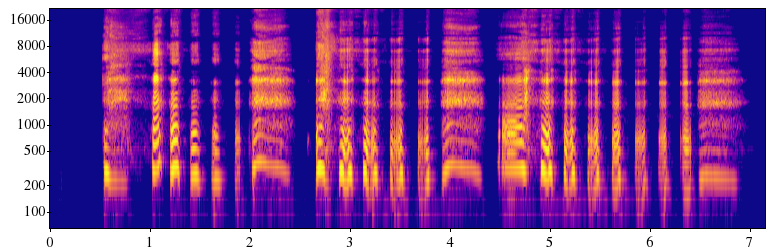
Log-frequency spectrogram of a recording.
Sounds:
Laughter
